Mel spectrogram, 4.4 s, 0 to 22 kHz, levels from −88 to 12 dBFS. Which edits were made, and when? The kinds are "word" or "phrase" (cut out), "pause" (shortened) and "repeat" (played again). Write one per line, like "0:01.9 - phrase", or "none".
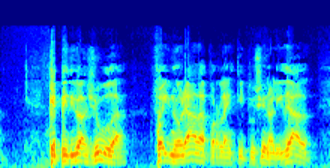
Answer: none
